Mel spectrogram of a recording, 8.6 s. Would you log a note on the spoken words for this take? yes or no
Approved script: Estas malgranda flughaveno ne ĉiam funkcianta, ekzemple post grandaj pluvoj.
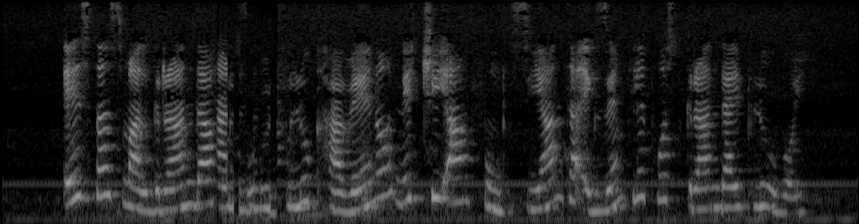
yes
